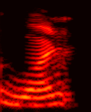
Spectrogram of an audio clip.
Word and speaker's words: one: the sound the word one is pronounced as one which starts with a w sound a consonant sound so we correctly say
